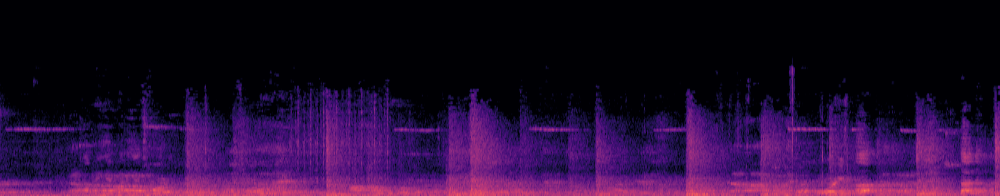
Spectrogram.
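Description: Busy boxing-gym background: voices talking, with sharp thuds every second or two in a large, echoing room.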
